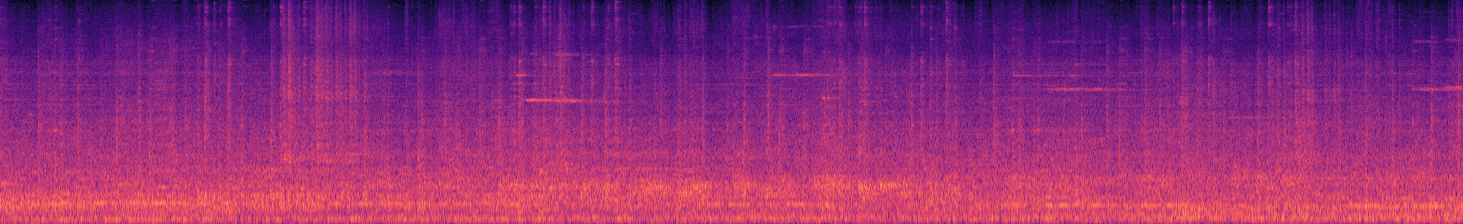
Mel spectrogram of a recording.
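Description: Train cars rolling steadily past, wheels clicking over the rail joints, with several brief faint high-pitched wheel squeals.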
